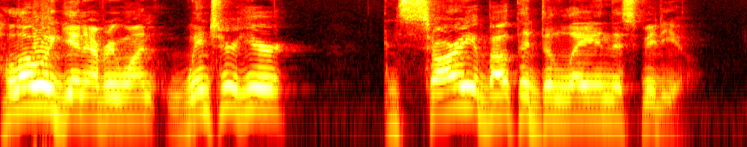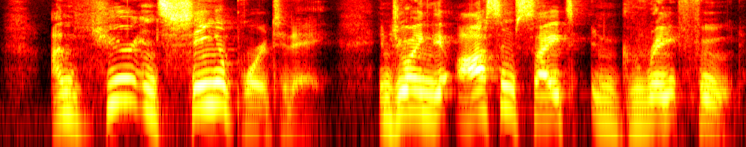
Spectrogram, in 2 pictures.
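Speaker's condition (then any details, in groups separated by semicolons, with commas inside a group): No condition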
